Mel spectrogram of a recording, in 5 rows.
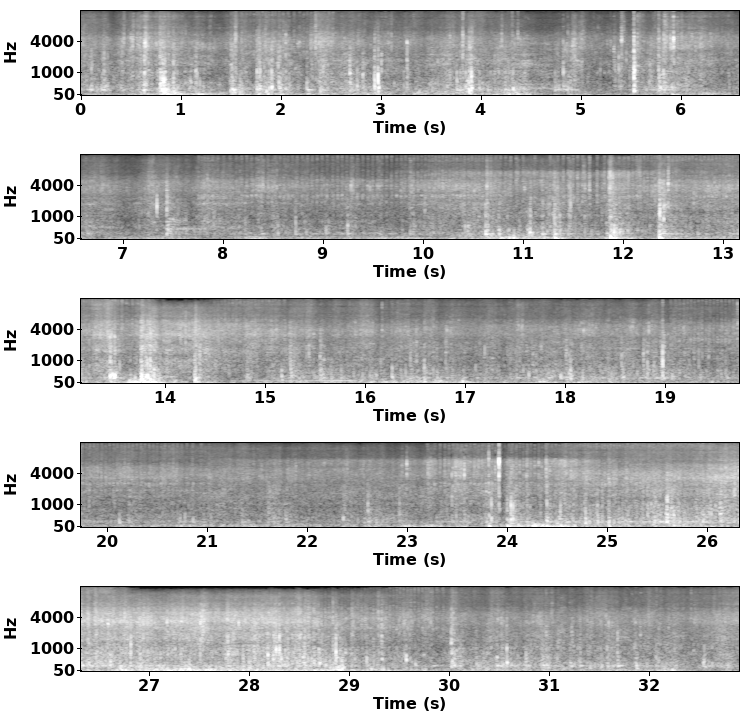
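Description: Giant Trance 29 full-suspension mountain bike ridden over rocky, leaf-covered singletrack: tyres rolling through dry leaves with frequent knocks and rattles from the bike hitting rocks and roots. A louder, steadier rush of rolling noise sets in near the end.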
